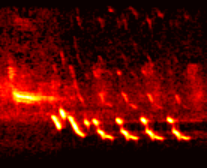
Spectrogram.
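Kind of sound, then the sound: bird, baltimore Oriole song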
